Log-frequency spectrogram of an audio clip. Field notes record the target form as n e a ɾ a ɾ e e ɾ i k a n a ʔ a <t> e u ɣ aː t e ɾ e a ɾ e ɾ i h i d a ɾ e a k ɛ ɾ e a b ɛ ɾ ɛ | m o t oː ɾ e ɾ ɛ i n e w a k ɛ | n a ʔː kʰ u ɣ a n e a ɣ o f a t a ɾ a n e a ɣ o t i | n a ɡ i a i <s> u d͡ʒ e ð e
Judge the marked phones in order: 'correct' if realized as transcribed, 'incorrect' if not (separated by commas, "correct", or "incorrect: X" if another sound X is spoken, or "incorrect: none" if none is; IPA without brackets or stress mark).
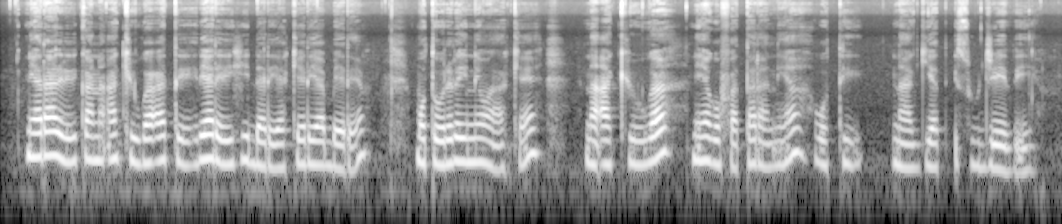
incorrect: k, correct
